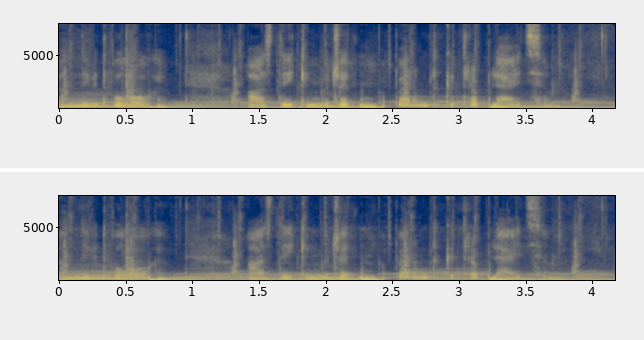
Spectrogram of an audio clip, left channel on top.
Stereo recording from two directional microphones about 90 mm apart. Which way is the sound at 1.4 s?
45° left (ahead or behind).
